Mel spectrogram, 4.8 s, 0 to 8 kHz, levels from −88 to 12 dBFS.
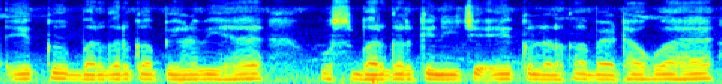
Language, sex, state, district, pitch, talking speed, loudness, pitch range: Hindi, male, Jharkhand, Palamu, 125 Hz, 185 wpm, -18 LUFS, 120-130 Hz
